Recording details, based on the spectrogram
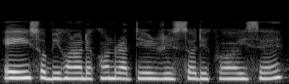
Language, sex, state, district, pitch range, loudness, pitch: Assamese, female, Assam, Kamrup Metropolitan, 260-285 Hz, -14 LUFS, 270 Hz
